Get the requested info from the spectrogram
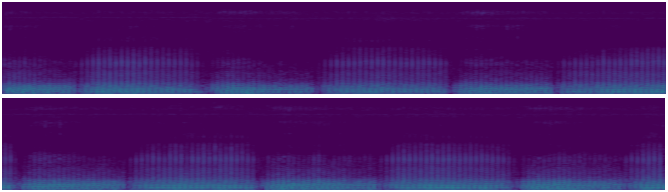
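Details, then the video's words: Kitten purring, described as therapeutic: a low, rumbling, continuous purr in long phases of about one second each, separated by brief breaks, steady and close throughout. "The therapeutic purring of a kitten"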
